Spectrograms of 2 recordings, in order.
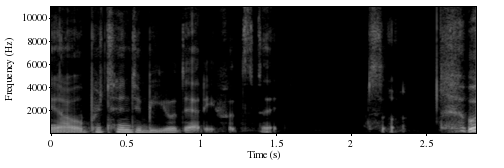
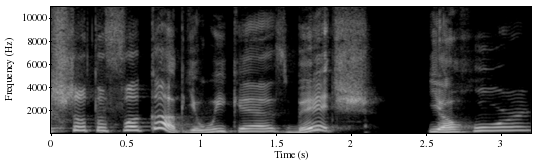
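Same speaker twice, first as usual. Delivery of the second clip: acted rude, cussing tone with a pitched-up voice; 5 semitones higher than usual. Retelling the way of talking to men, giving people hell: imitating own rude trash talk. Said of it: "'cause I be like".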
